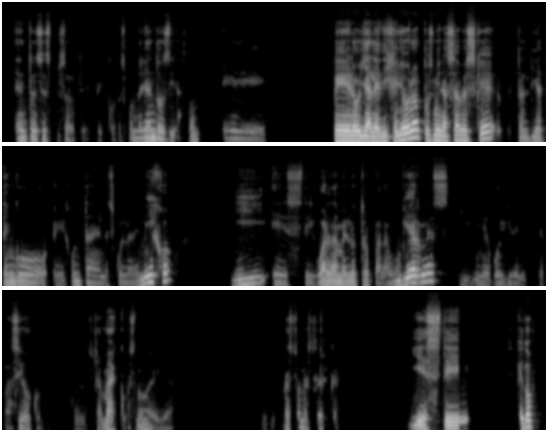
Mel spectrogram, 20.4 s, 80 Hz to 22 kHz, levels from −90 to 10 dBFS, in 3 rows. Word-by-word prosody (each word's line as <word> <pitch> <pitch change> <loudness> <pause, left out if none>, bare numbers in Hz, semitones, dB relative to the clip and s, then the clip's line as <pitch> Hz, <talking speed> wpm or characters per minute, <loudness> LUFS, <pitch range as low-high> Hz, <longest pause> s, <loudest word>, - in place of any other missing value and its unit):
Entonces, 105 0 -9
pues, - - -23
a - - -21
ti - - -40
te - - -36
corresponderían 110 +2 -8
2 95 -6 -6
días, - - -16
¿no? - - -16 0.3
Eh, 95 -2 -20 0.8
pero 140 -1 +7
ya 125 -1 +8
le 125 -1 +5
dije 125 +2 +1
yo: 165 +3 +9
"No 210 +2 +6
pues 150 -6 -4
mira 140 -3 +4
¿sabes 140 +1 -1
qué? 175 +3 -1 0.3
Tal 110 -1 -14
día 115 -1 -10
tengo, 110 -4 -10
eh, 90 -1 -27
junta 105 -4 -17
en 90 - -23
la - - -26
escuela 100 0 -22
de 100 +3 -23
mi 170 +8 -1
hijo 225 +4 -4 0.7
y 150 +6 -9
este 100 -1 -18
guárdame 110 +1 -5
el 105 - -8
otro 110 - -13
para 95 - -21
un 115 +4 -10
viernes 205 - -2
y 90 -5 -33
me 90 0 -23
voy 95 +2 -24
de 95 -1 -27 0.2
de - - -34
paseo 90 0 -15
con - - -34 0.4
con 90 0 -37
los 90 - -40
chamacos - - -12
¿no? 110 +5 -15
Ahí 75 - -26
ah. 75 - -33 1.4
Una - - -15
zona 90 -2 -16
cerca - - -22 0.9
y 110 -1 +1
este, 110 +1 0 0.6
quedó. 180 0 +2
110 Hz, 170 wpm, -22 LUFS, 100-135 Hz, 1.4 s, yo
